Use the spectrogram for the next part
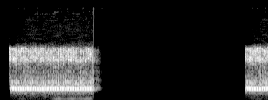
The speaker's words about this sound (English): picks up his phone and calls his friend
